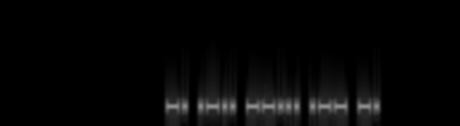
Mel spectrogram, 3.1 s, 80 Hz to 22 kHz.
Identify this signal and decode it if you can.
Morse code, heard as a keyed tone, about 47 wpm, 700 Hz. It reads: NL7WN
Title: USA Call Signs - 5 Characters - 45wpm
